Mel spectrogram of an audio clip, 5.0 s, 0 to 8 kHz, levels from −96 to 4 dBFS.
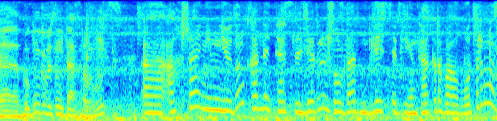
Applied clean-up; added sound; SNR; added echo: none; Fire; 9 dB; none.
